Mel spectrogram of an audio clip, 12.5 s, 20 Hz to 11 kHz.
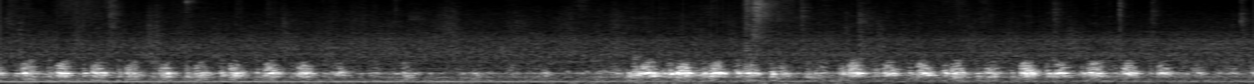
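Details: Rapid, regular whooshing pulses from an ultrasound Doppler at an 11-week pregnancy third checkup; fetal heartbeat at about 176 beats a minute.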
